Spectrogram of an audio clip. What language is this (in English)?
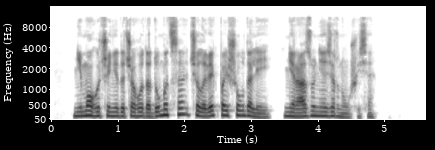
Belarusian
